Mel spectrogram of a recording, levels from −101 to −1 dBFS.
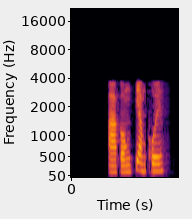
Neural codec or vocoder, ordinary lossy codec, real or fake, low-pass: none; AAC, 16 kbps; real; 3.6 kHz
